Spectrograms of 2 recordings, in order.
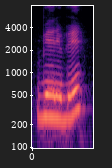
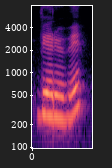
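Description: The two takes are said the same way.

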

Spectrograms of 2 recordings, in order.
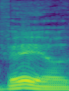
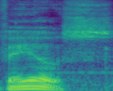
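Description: First: The name ends without an S sound. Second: The name ends with an S sound. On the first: "So instead of Veo" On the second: "people kept on making an S sound at the end of the word"

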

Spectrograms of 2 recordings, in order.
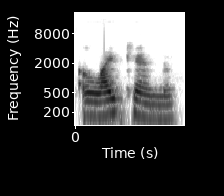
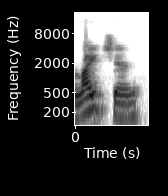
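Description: First: The middle consonant is a hard k sound. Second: The middle consonant is a soft ch sound. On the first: The speaker calls it right. "It's lichen. So it has the hard k sound" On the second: The speaker calls it wrong. "We don't pronounce it lichen"

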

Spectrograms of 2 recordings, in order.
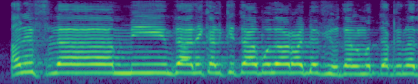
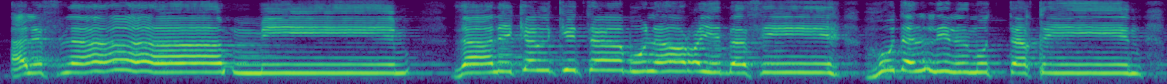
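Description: First: It is recited quickly and hurriedly. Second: It is recited slowly and clearly. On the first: The speaker calls it wrong. "böyle vitesi 5'e koyduğunuz zaman olmadı" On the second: The speaker calls it right. "Bu şekilde yavaş yavaş ve anlaşılır"

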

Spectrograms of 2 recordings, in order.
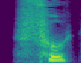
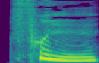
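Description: First: The word ends without any n sound. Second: The word ends with a clear n sound. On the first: "but with the N rule, we will pronounce it fu" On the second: "here we add the preposition von"

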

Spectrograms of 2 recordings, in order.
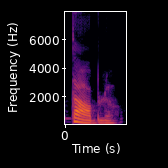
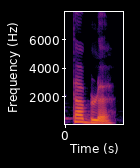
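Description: First: The final vowel is silent, leaving one syllable. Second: The final vowel is sounded and stressed. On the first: The speaker calls it right. "буква «е», якщо вона стоїть в кінці слова, не читається" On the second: The speaker calls it wrong. "Чому ми не сказали табле"

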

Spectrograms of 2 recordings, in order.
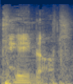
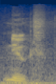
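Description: First: The name starts with a clearly pronounced K sound. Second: The name starts with an N sound, K silent. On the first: "Because otherwise it's just, I'm K-Nut" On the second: "So that's what I'm doing. That's how I heard someone pronounce it"

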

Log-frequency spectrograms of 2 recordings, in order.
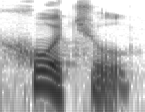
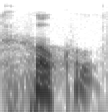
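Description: First: The middle consonant is a ch sound. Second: The middle consonant is a k sound. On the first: The speaker calls it wrong. "По-украински вы бы прочли ее как Хочул" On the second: The speaker calls it right. "си эйч как К"

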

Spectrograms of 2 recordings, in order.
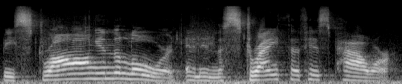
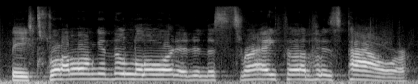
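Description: First: The words are spoken in a plain, clear voice. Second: The words are spoken with bubbling, finger-flapped lips.

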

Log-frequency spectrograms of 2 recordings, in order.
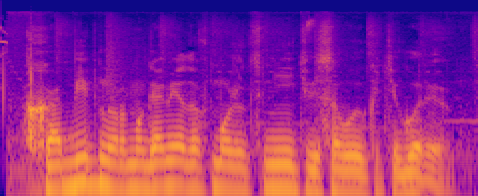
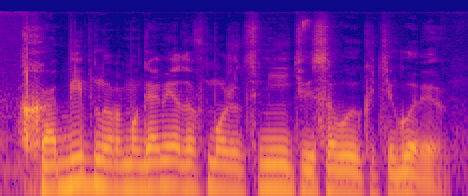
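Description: No difference in how they are said.

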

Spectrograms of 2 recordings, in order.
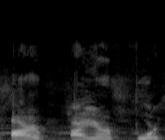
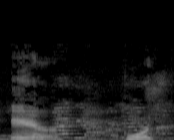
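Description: First: The first vowel is a short A sound. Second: The first vowel is a long A sound. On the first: The speaker calls it wrong. "hindi airport" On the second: The speaker calls it right. "or you read it like airport"

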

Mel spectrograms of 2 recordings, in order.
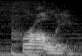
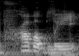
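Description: First: The middle 'ba' is dropped, leaving two syllables. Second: All three syllables are pronounced, including the middle 'ba'.

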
